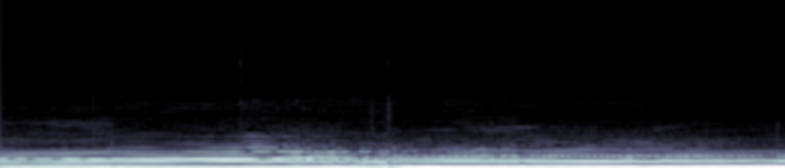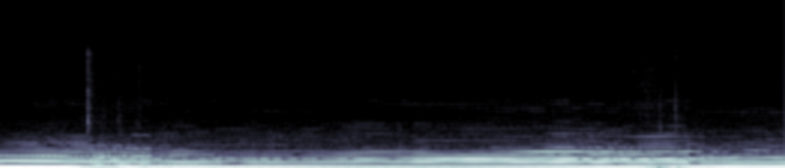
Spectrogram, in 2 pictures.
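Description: A reed quintet (oboe, clarinet, saxophone, bass clarinet and bassoon) playing long held chords in close harmony, moving to a new chord about two and a half seconds in, again about six seconds in, and once more just before the end.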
